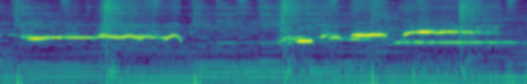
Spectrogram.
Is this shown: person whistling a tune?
yes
